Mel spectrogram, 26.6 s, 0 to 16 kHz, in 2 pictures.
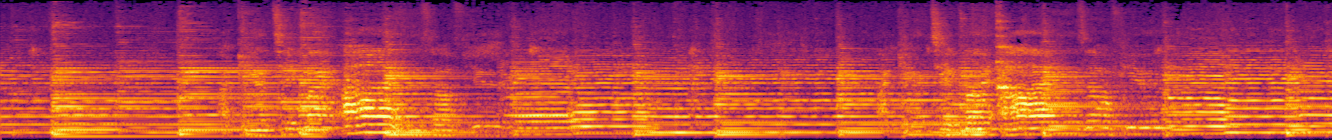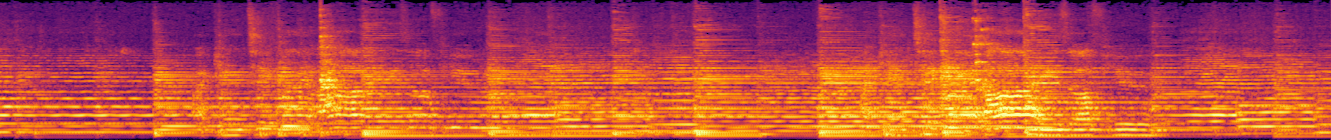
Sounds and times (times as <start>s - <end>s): Cello: 0.0s - 26.6s
Guitar: 0.0s - 26.6s.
